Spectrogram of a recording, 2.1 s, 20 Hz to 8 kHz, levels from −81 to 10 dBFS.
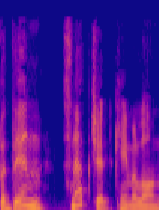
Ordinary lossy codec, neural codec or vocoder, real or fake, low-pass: MP3, 48 kbps; none; real; 7.2 kHz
